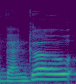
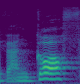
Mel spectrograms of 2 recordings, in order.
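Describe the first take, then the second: First: It is said in an American accent. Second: It is said in a British accent.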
